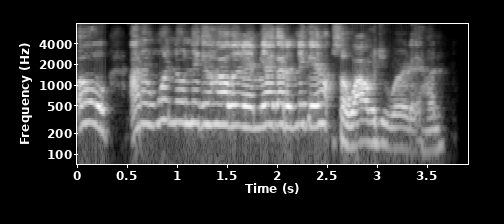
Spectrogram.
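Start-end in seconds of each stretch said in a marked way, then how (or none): 0.0-2.6 put-on girl's voice, pitched very high. Imitating a girl at the club rejecting dudes: imitating a girl talking. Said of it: "Then the girl will be like".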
